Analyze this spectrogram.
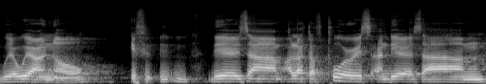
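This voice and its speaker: A man speaks at a fairly slow pace with a Jamaican accent. His intonation stays fairly even. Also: medium pitch for a man, hardly any pauses. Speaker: podcast host. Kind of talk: interview.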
